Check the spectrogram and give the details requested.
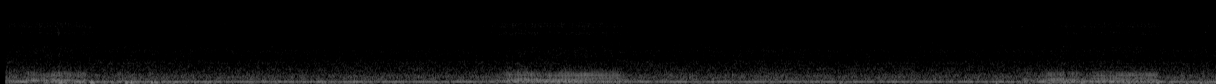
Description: Zip is our 2 year old pocket pit!! Snores up a storm at 25 lbs!!!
